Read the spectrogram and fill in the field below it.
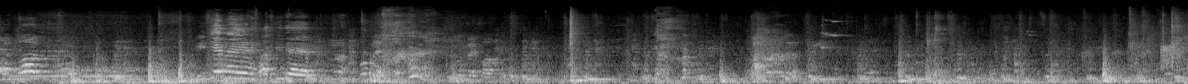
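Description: Several men talk and call out loudly in a large hall.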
